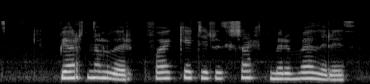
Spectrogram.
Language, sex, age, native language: Icelandic, female, 11, Icelandic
